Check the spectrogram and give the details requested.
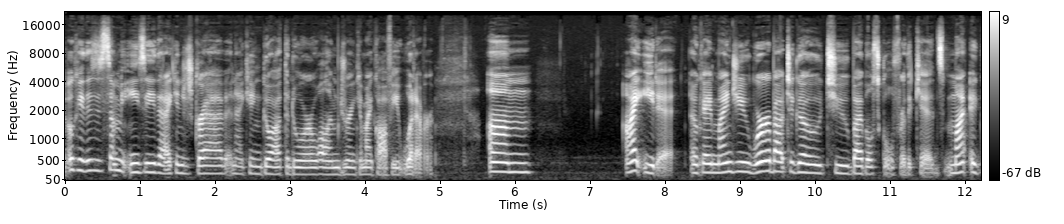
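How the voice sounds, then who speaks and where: A woman's voice: mid-range voice, creaky. A woman hosting a podcast, telling a rambling, self-deprecating story in a casual chatty way with many restarts. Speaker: podcast host.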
